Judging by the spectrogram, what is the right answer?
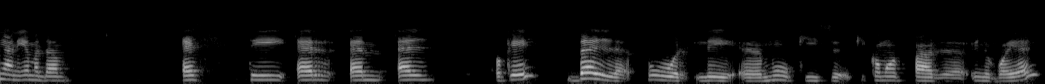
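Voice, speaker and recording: Woman teacher with Egyptian Arabic accent, lo-fi sound. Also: lowish voice. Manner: switches between French and Arabic with English glosses; slow, repetitive explaining. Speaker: French teacher. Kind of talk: classroom lesson. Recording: slightly dull lo-fi recording.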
